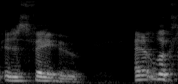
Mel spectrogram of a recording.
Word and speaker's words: Fehu: i promise that one's going to stick now pronunciation fight fehu the theme is cattle or property and this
